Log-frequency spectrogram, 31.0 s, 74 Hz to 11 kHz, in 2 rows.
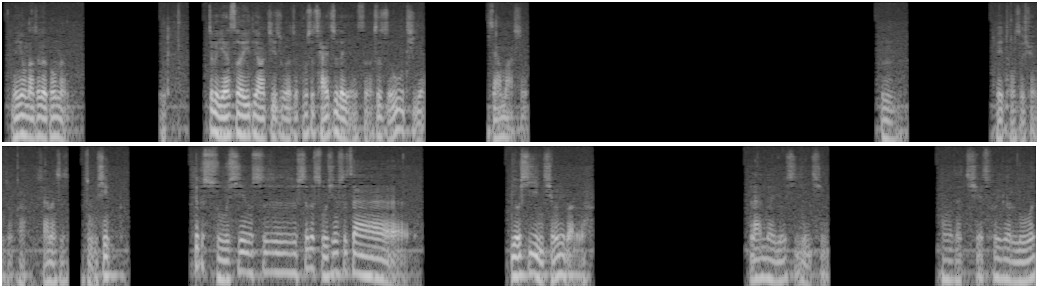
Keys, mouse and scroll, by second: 2.0 shift+g, 6.8 shift+g, 9.1-13.1 right drag, 12.1 shift+g, 13.5 g, 14.9 shift+g, 21.2-24.6 drag, 29.9-31.0 drag.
